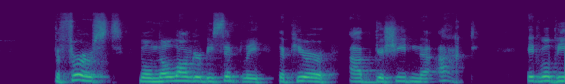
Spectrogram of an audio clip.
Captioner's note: german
